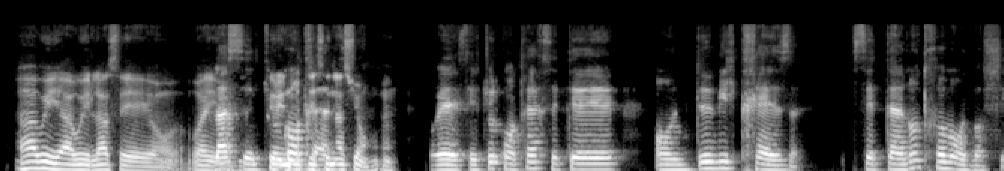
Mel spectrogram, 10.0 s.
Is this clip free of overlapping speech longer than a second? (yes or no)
no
